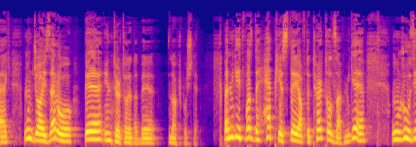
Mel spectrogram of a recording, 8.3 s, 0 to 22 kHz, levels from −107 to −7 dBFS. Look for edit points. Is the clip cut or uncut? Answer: uncut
